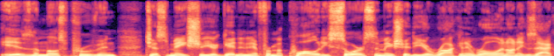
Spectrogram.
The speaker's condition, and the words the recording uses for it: No condition.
